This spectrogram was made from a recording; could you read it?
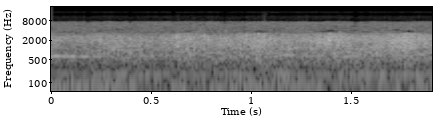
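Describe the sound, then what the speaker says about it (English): Baseball crowd at a Mets–Giants game clapping in the stadium, a broad, steady wash of distant applause with constant crowd murmur and no clear beat standing out. "Fans start rhythmic applause."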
